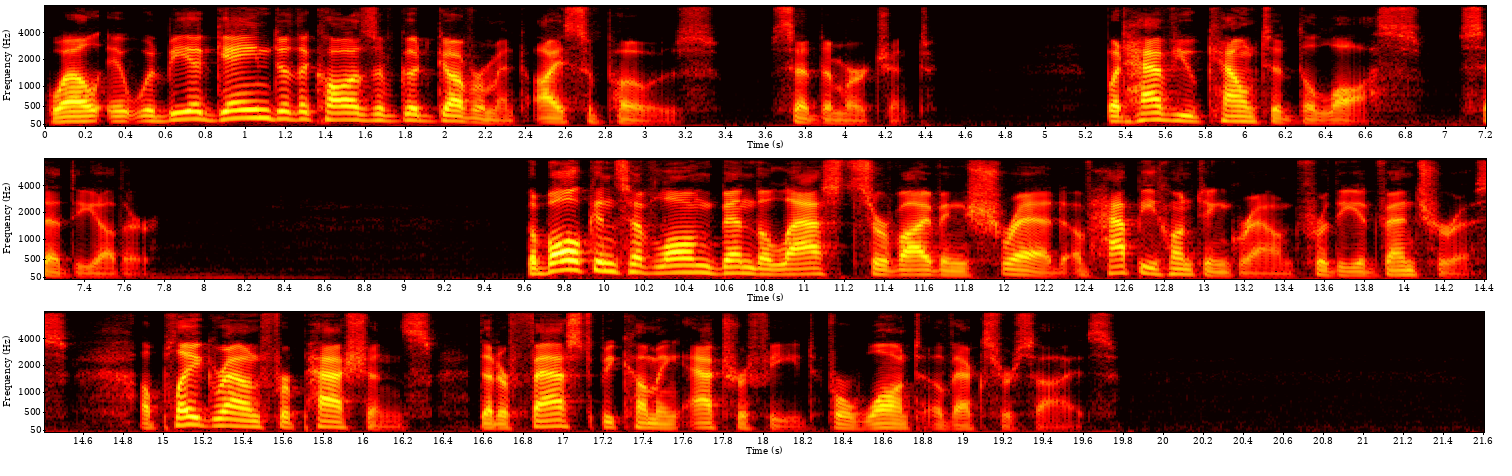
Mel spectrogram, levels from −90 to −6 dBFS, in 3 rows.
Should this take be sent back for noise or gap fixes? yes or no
no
